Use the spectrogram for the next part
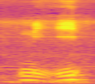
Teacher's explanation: And you can hear the third tone. You can kind of hear the word getting caught in my throat. Ni. All right?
